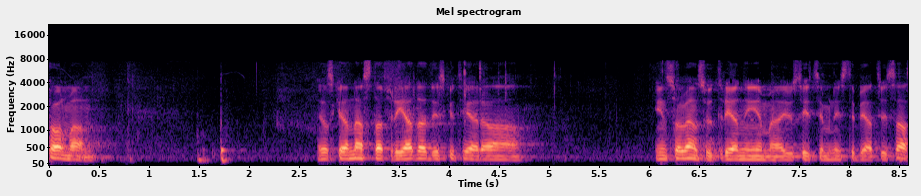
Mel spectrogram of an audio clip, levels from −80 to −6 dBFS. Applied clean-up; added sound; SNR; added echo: none; none; none; none.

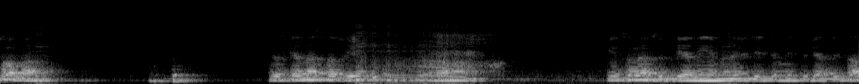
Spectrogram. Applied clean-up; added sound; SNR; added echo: neural separator model SepFormer DNS4.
